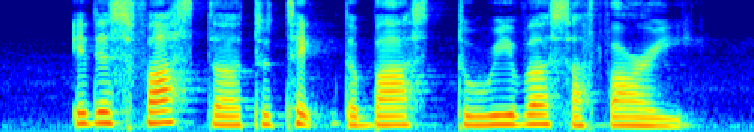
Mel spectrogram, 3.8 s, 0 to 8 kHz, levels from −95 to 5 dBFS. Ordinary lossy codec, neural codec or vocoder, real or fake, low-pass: none; none; real; none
